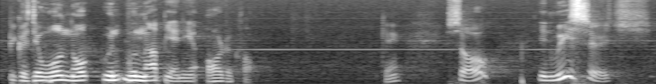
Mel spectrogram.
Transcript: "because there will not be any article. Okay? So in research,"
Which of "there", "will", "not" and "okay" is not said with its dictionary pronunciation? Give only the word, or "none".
there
